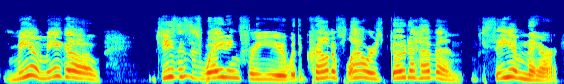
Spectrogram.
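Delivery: high, tender sing-song farewell; imitating the movie mother. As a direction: coo it like the mother from the film. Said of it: "So when I was telling my son".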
